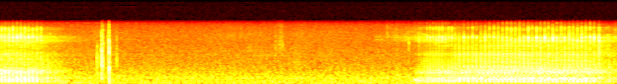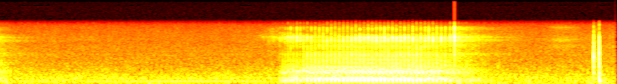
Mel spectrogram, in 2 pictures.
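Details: English Bulldog snoring: slow, noisy, breathy rasps of about two seconds each, separated by quieter breaths, with a couple of short clicks.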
